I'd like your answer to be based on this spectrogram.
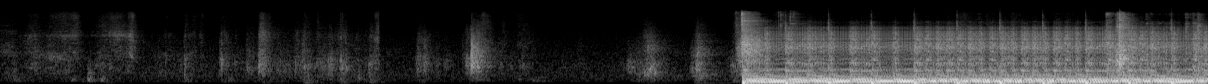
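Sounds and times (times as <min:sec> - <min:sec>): rustles and shuffles: 0:00.0 - 0:07.4.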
